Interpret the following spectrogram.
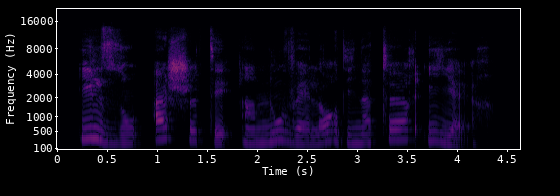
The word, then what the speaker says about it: ils ont: Donc ici, ils ont acheté est la bonne forme prononcée avec la liaison ils ont.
